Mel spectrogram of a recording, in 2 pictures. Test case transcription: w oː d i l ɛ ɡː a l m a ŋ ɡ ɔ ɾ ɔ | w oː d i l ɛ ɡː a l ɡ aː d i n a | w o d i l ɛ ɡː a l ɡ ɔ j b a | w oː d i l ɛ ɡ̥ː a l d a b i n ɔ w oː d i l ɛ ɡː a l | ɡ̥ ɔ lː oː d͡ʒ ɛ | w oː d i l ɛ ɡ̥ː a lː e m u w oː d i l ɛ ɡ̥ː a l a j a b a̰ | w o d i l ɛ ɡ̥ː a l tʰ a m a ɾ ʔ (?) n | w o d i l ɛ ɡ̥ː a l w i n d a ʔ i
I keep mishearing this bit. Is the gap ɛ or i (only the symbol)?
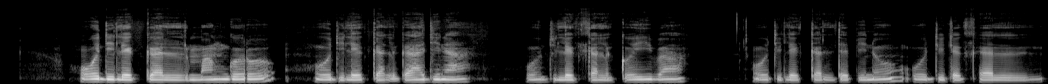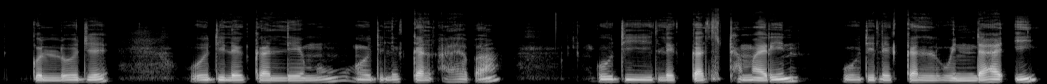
i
